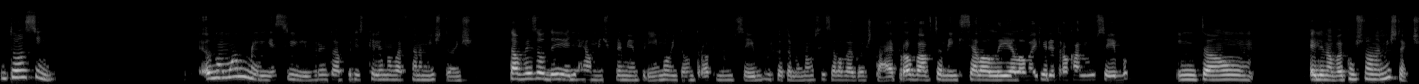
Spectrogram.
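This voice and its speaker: Very fast with long, frequent pauses, a woman's fairly high voice carries a dark, mellow tone and ordinary pitch variation in a dry, close sound with no echo. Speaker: book YouTuber. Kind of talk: casual book review vlog. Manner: animated.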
